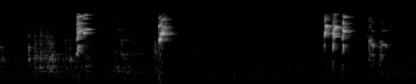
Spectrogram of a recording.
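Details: Rosy-faced lovebird, a pet, giving harsh high chirps: two single squeals a second apart, a pause, then a quick stuttering cluster of three to four buzzy notes, with faint chatter beneath.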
